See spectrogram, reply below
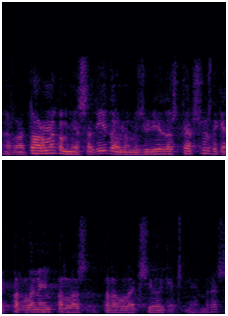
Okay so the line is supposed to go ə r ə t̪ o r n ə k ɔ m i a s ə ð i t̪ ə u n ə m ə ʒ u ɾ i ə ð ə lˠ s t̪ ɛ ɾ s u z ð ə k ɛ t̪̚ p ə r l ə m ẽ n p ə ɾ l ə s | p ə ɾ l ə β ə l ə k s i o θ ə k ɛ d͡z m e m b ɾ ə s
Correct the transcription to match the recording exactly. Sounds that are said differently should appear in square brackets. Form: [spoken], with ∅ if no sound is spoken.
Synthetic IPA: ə r ə t̪ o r n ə k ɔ m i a s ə ð i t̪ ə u n ə m ə ʒ u ɾ i ə ð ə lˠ s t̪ ɛ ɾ s u z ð ə k ɛ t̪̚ p ə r l ə m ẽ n p ə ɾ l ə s | p ə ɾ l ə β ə l ə k s i o [ð] ə k ɛ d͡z m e m b ɾ ə s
